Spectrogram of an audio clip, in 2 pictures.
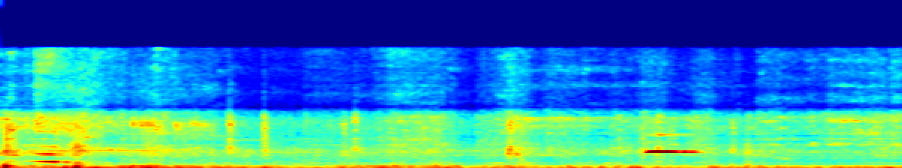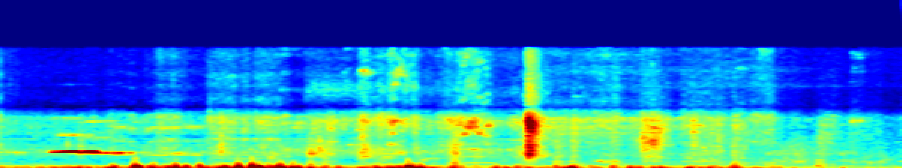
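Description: A passenger train running on the rails, heard from an open coach door: a steady rumble with the clatter of wheels over the track, louder about seven to nine seconds in, and two short high wheel squeals about four and six seconds in.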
